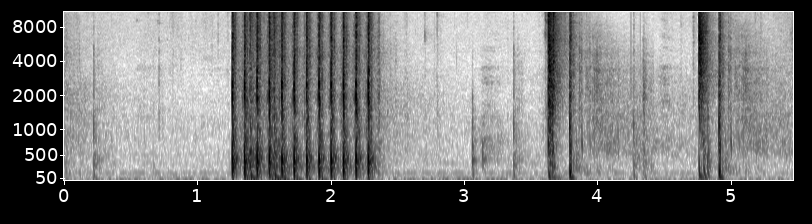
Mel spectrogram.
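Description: Machine gun fire in the Squad video game: a long rapid burst of about a dozen shots, then two short separate bursts, fairly close, with no talking over it.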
